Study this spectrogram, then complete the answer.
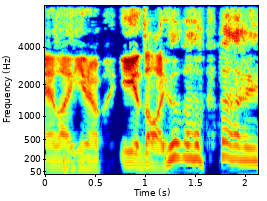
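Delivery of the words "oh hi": mock very high, jittery, excitable, hyperactive voice. Retelling what Ian said, imitating Ian as a hyperactive cat. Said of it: "He's like a hyperactive cat".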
